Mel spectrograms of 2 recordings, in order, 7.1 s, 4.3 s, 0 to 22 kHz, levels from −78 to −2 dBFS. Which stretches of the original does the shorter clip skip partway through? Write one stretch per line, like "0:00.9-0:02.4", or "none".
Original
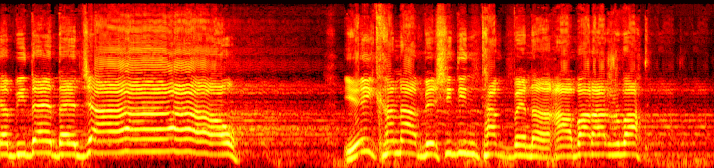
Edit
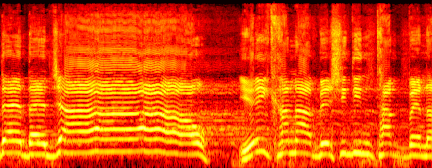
0:02.5-0:03.3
